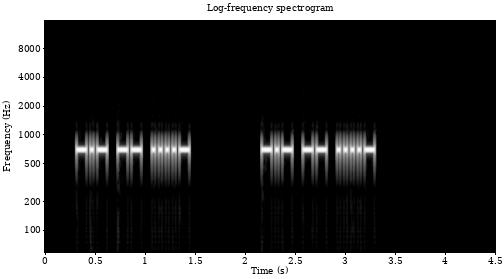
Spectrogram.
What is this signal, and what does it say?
Morse code, heard as a keyed tone, about 36 wpm, 700 Hz. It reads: KM4 KM4
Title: USA Call Sign Prefixes - Repeated 2x - 35wpm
